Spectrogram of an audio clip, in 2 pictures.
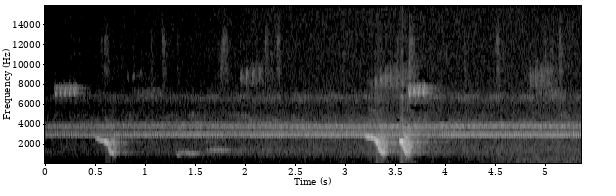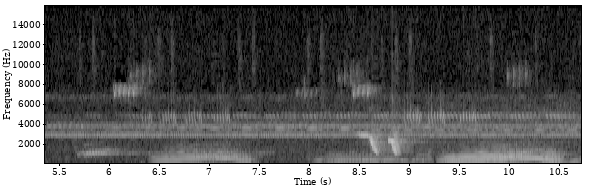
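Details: Spotted hyenas with a cub, very close, in Kruger National Park. Wavering, harmonic whining calls rise and fall through the second half. Earlier come a few sharp, falling chirps. A steady high insect drone runs throughout.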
